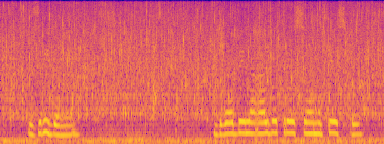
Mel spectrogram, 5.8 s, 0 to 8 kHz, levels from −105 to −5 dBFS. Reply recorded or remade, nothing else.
remade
